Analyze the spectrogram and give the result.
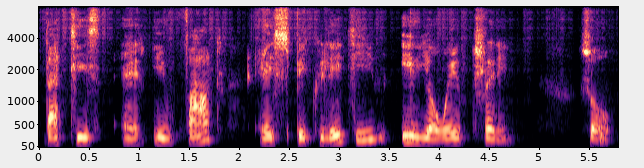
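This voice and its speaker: A man's voice: medium pitch, a little mellow, slightly rough. A man hosting his channel, walking through a chart lesson, stretching key words and repeating counts. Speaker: trading educator and channel host. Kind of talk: screen-recorded chart lesson.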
